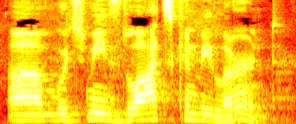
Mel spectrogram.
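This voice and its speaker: A man's voice: on the high side, fairly even intonation, unhurried, soft background music. Middle-aged man, playful casual interviewer. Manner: playful, teasing. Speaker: father interviewing his children.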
